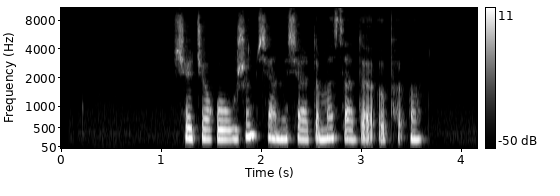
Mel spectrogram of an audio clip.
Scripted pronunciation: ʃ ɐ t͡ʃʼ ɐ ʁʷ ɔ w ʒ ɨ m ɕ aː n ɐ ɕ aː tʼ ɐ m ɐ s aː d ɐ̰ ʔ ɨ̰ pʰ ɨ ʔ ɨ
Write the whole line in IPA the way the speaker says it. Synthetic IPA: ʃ ɐ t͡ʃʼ ɐ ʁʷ ɔ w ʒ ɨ m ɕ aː n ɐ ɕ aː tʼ ɐ m ɐ s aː d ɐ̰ ʔ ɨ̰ pʰ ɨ ʔ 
